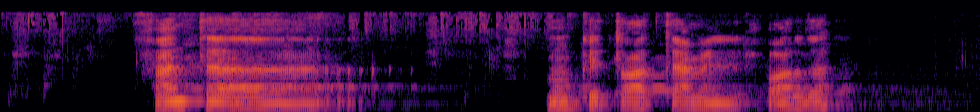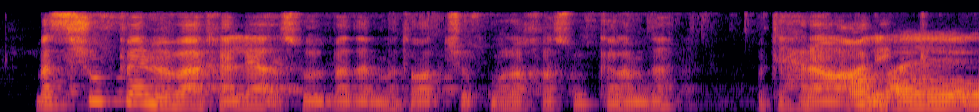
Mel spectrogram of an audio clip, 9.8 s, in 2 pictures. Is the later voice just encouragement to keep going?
No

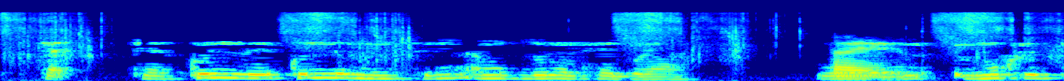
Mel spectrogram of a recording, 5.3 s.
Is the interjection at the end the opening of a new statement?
No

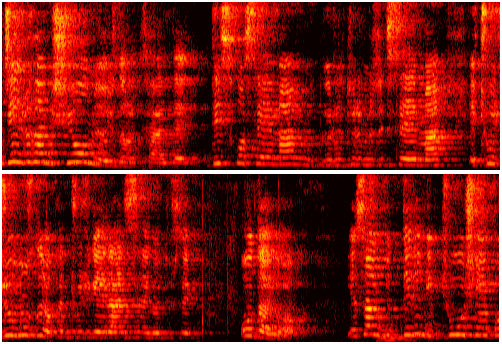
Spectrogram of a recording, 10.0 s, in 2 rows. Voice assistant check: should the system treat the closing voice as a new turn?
No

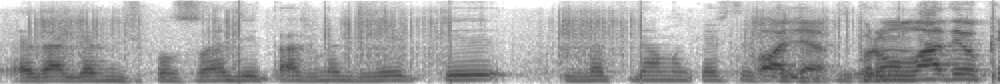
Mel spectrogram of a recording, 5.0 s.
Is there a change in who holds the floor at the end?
Yes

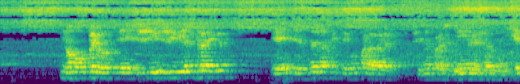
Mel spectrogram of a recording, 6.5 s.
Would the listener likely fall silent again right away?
No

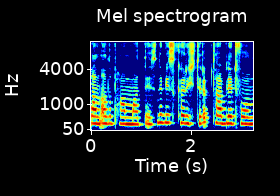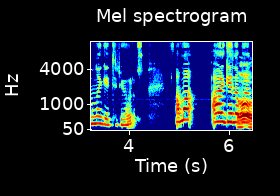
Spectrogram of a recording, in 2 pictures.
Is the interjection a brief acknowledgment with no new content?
No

